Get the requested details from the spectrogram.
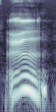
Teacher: Ain kita berikan penekanan sikitlah di tengah rongga kerongkong. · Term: huruf ain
